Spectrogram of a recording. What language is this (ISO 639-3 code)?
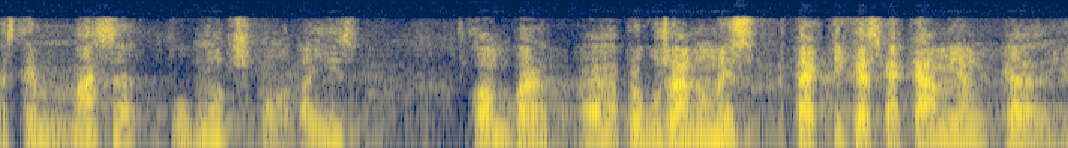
cat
